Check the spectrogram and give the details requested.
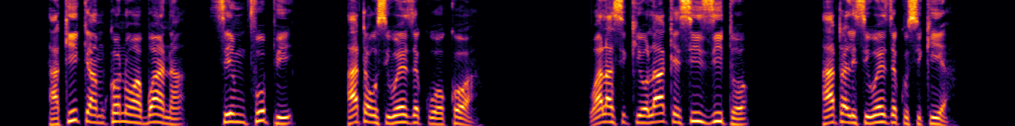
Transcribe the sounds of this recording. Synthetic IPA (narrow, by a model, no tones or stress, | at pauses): hakikam̩kɔnɔwaɓwana | sim̩fupi | hatausiwɛzɛkuɔkɔa̰ | wʔalasikiɔlakɛsizitɔ | hatalisiwɛzɛkusikia̰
